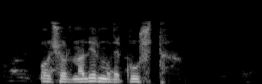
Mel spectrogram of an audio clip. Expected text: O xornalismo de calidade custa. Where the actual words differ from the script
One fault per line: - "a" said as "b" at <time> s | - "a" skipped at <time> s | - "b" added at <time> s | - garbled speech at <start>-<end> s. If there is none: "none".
- "calidade" skipped at 1.2 s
